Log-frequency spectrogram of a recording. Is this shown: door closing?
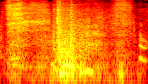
yes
